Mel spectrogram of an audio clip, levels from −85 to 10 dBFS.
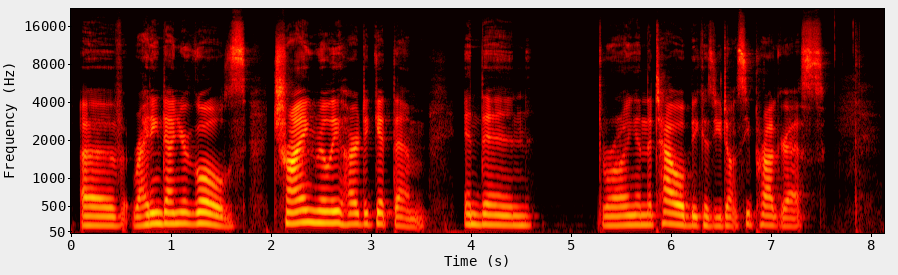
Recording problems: none

